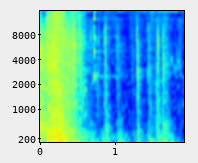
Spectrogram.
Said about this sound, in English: That also, like, that scene directly leads to the gas scene when Tommy gets the gas and breaks the door and he's fixing it. And then Richard touches it and the door falls.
